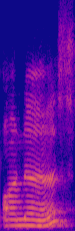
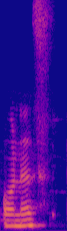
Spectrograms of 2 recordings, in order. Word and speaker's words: Honours: BA Honours, that H is silent, Gayashini. BA Honours in psychology at University of Catalonia.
